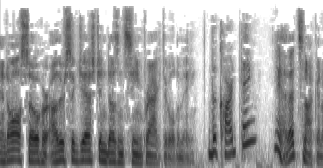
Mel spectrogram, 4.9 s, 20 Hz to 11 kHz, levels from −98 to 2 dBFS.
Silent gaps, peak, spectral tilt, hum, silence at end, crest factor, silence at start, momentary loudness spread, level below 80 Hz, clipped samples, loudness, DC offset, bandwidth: none; -6 dBFS; -4.5 dB/octave; none; 0 s; 14 dB; 0 s; 10 LU; -54 dBFS; under 0.1%; -20 LUFS; under 0.1%; 9.8 kHz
